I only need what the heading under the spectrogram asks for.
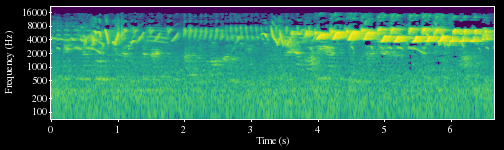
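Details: Song of the purple sunbird: high twittering notes that build into a loud, fast, regular trill of repeated buzzy, high-pitched elements.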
